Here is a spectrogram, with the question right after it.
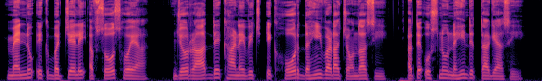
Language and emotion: Punjabi, sad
